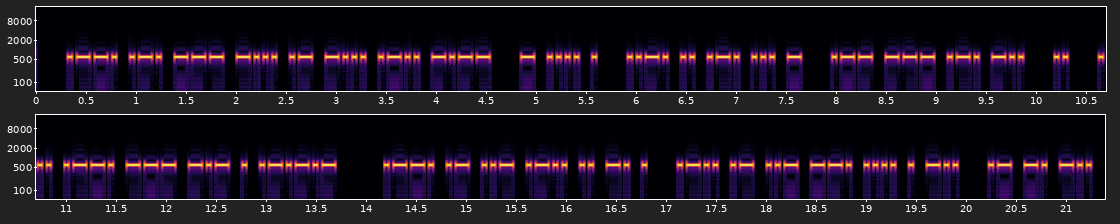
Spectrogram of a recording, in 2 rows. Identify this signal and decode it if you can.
Morse code, heard as a keyed tone, about 28 wpm, 600 Hz. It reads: PROBABLY THE FIRST WORD I SPOKE. PAULINE LAUGHED AND
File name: Never 0027wpm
